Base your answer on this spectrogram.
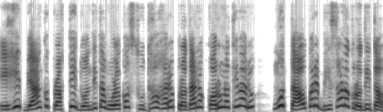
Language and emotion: Odia, angry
